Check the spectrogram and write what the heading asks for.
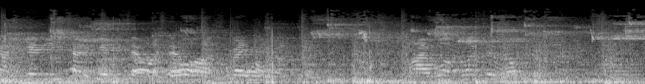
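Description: A basketball dribbled on a hardwood gym floor, bouncing repeatedly during a one-on-one game, with wavering pitched sounds over the bounces a little over a second in and again after about four seconds.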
